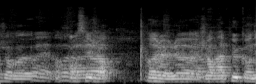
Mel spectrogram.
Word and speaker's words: oh là là: Oh là là. Oh là là, prononcé. Comme une américaine, on dit oulala.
